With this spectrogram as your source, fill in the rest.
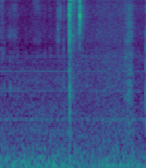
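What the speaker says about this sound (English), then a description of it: "So I'll cut this big piece in half and cut one more small little piece" Two quick, crisp scissor snips cut through a piece of heat shrink tubing, close up and isolated against a quiet background.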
